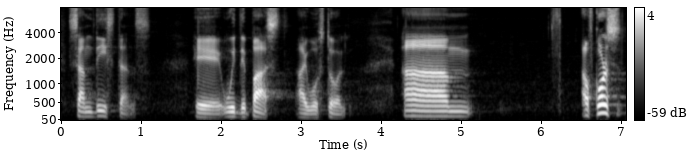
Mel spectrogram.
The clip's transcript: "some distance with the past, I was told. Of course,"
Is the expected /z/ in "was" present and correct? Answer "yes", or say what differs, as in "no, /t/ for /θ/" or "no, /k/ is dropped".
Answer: no, /s/ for /z/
